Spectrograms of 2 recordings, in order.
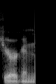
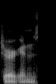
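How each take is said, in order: First: The name begins with a soft J sound. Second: The name begins with a hard J sound. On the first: The speaker calls it right. "I think it's Jürgen" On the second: The speaker calls it wrong. "not Juergen, sorry, I I hard J on that one"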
